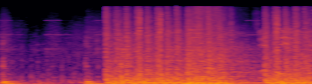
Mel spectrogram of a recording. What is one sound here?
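Gunfire rattles rapidly in a video game.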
